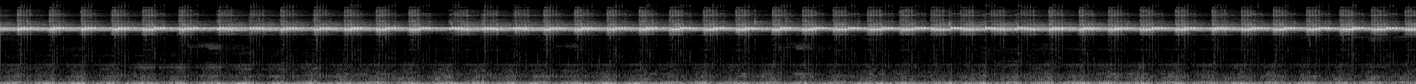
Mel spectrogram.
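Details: Steady high-pitched chirping of crickets at night, rapid pulses about three per second without pause, with a faint low rumble underneath.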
